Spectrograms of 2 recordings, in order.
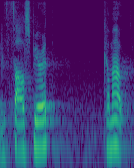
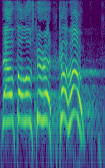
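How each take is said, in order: First: It is said in a calm, quiet voice. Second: It is shouted loudly and dramatically.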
